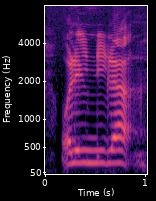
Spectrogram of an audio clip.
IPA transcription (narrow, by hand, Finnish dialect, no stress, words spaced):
ʔolin niːlæʔ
